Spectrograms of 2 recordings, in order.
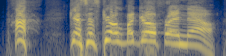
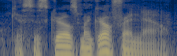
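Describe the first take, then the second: First: It is said with gleeful excitement. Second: It is said with a resigned sigh.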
